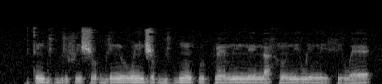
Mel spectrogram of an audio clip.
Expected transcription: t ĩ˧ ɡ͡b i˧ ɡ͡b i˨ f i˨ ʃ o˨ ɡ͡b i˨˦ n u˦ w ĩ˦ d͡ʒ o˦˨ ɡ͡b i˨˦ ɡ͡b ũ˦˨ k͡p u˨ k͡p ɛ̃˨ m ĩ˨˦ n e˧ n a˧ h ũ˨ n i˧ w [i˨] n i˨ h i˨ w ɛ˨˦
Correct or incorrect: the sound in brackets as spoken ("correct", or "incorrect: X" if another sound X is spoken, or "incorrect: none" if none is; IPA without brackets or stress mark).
correct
